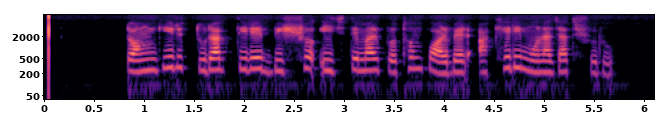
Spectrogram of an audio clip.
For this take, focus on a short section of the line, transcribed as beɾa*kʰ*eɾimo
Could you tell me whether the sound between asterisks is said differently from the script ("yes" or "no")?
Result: no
